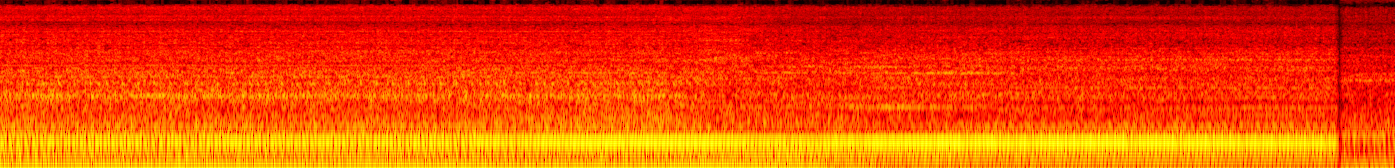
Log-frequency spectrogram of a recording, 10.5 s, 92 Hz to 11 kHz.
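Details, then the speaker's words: 2005 Chevy Malibu 2.2L, 250,000+ miles, idling after 15 minutes following a head gasket replacement. Smooth, even idle with no ticks, knocks or misses; temperature good, check engine light gone. "All right, it's been running for 15 minutes. Temperature is good."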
